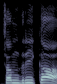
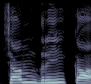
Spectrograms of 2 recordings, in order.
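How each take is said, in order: First: Said in the usual way. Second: Chandrika drawn out slowly, syllable by syllable; slow sounding out. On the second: Shown as a demonstration. Teacher slowly sounds out Chandrika for students. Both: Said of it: "एक एक मात्रा को अलग अलग करके".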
